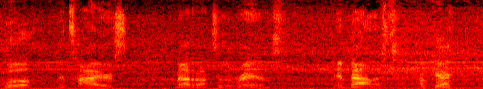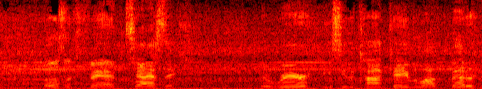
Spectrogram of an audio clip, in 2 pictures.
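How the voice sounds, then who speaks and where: A man narrating a casual workshop vlog, relaxed and enthusiastic, often repeating his praise with exclamations. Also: on the high side. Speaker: auto shop owner. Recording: noisy background.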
